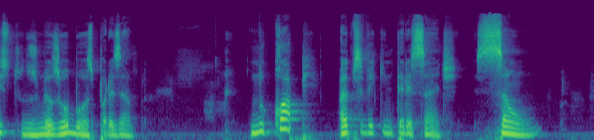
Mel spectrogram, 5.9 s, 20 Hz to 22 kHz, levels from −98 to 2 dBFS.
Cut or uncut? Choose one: uncut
